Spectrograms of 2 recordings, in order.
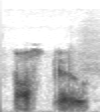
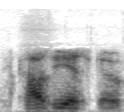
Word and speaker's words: Kosciusko: at first I'm sitting on my Costco Mississippi Costco Oh Kosciusko but yes investigating up here or home oh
